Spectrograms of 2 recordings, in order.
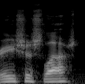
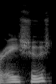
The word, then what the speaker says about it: Asus: We got our Asus laptop, or Asus, depending how you want to pronounce it.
